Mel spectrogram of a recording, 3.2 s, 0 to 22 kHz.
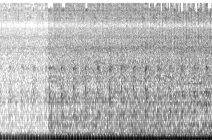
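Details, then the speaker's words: Ford BA Fairmont V8 after timing chain job, warm idle: steady deep knock about four per second, not from the timing front, seemingly centre of engine; owner suspects worn piston pin, unconfirmed. "It's not coming from the timing. It's coming from back here. Can't tell where that sound's coming from. Sounds like the center. Maybe a piston pin's worn out."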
